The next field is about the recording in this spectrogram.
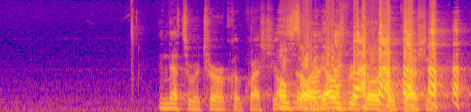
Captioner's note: laughter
